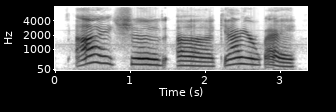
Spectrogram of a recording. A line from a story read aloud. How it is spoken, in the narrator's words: he croaks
